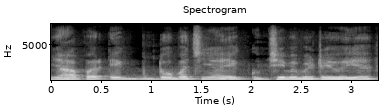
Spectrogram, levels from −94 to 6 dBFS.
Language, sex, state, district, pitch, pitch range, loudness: Hindi, male, Jharkhand, Palamu, 125 Hz, 125-130 Hz, -16 LUFS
